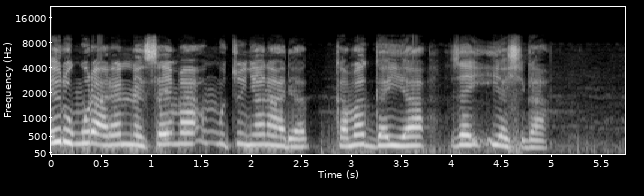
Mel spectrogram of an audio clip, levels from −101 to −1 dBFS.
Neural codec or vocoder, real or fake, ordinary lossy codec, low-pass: none; real; none; 9.9 kHz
